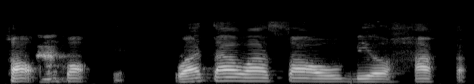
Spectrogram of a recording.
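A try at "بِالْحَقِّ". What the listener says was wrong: Haqq. Jangan haqq langsung. Kasih tempo 2 harokat. Bil haqq. Bil haqq.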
